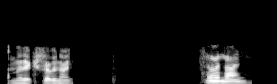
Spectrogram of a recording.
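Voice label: EMS Dispatch, p25; wake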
